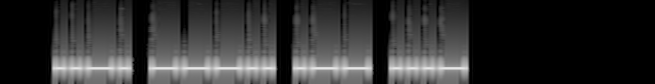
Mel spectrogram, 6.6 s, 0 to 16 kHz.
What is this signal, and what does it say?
Morse code, heard as a keyed tone, about 15 wpm, 700 Hz. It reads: F8WV
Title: DXCC-100 Call Signs - 4 Characters - Repeated 3x - 15wpm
